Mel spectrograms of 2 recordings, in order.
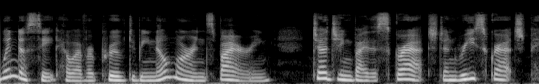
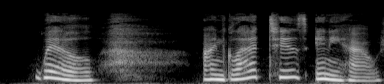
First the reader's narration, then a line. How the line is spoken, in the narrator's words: she sighed to herself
